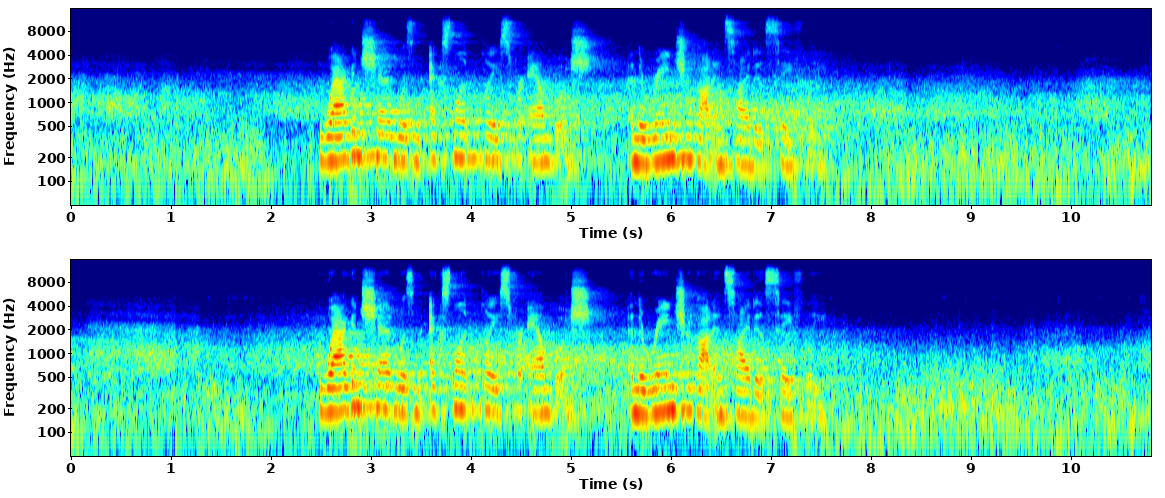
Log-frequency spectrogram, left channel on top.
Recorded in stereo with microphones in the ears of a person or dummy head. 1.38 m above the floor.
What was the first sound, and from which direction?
A woman speaking, 10° right (ahead or behind).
